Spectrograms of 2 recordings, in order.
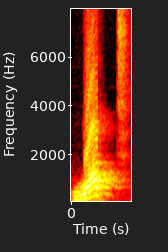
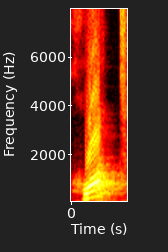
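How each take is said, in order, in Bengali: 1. এটি একটি সিলেবলে বলা হয়, 'wot'। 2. এটি দুটি সিলেবলে বলা হয়, 'ho-at'। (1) "আমরা বলবো what" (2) "what বলা যাবে না"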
